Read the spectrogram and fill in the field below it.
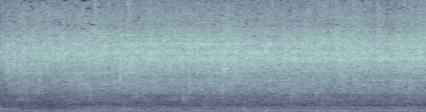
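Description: Water runs steadily from a bathtub tap, a constant full hiss and splash with no pauses, close by and alone.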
